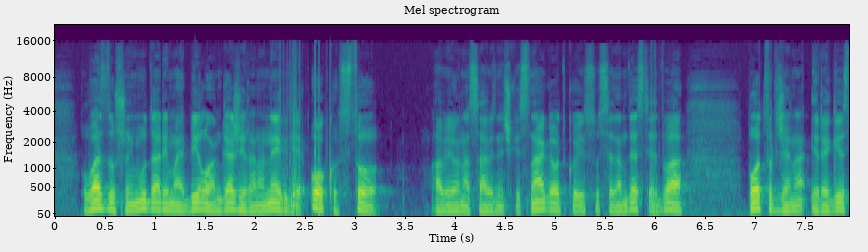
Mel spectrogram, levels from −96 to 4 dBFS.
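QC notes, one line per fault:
2.24–2.75 s, processor overload crackle: right after "udarima je bilo angažirano" the speech tears into gritty crackle for about half a second. Dozens of short buffers, each around 5 ms, miss their deadline and drop to silence, so the signal is chopped by hard-edged gaps until the load clears.
5.87–6.11 s, processor overload crackle: following "snaga od kojih su", a shorter burst of about a quarter second. The same pattern of roughly 5 ms buffers repeatedly arriving late and leaving silent holes gives a rough, broken crackle over the speech.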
